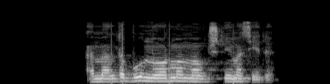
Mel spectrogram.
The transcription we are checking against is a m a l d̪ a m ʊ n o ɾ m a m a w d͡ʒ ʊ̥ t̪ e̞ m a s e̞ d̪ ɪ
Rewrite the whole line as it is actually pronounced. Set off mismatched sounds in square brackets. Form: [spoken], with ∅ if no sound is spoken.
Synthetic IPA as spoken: a m a l d̪ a [b] ʊ n o ɾ m a m a w d͡ʒ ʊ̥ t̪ e̞ m a s e̞ d̪ ɪ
